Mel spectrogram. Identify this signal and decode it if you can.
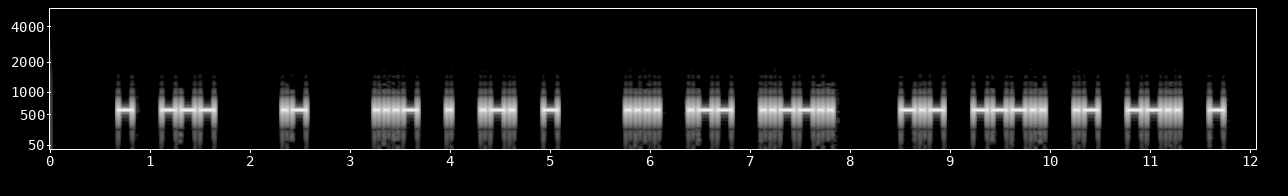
Morse code, heard as a keyed tone, about 25 wpm, spaced as for 18 wpm, 590 Hz. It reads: TO A VERT HW? K8AZT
